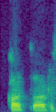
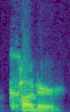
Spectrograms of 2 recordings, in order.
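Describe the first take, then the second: First: It uses the Arabic deep q and emphatic t. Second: It uses plain English k and t sounds. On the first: "in Arabic, it's Qatar" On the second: "in English, they typically say Qatar or Qatar"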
